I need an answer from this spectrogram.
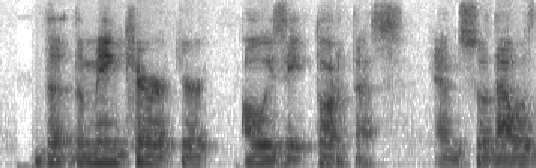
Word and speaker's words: tortas: And so she's referencing the tortas her mom used to make by first starting off by mispronouncing them as tortis.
